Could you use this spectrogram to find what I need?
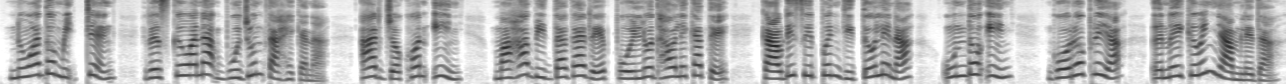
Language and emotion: Santali, happy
